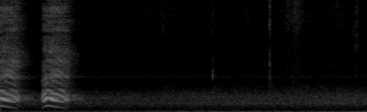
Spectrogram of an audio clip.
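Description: A crow caws twice in quick succession, clear and fairly close, then only a low steady background rumble remains with no further calls.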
